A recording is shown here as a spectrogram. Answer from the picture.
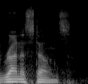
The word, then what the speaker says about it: runestones: See? Look, ruin stones. – No, it's runestones.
